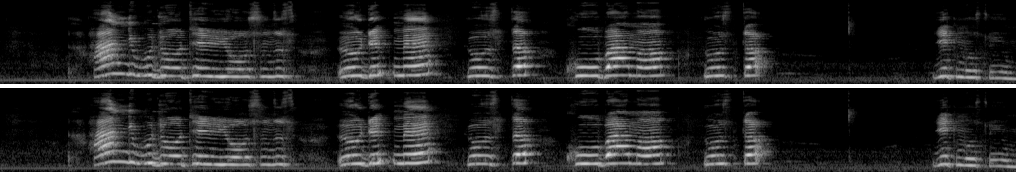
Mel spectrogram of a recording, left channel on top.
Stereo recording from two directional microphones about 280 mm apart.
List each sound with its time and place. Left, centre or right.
0.7 s a child's voice: centre
5.7 s child singing: centre
7.0 s a child's voice: centre
9.3 s child singing: centre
